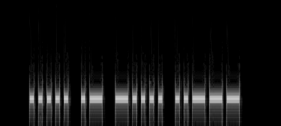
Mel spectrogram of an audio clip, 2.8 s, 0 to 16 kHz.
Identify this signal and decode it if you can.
Morse code, heard as a keyed tone, about 28 wpm, 700 Hz. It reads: 5A62
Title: Common Cut Numbers - 4-Digit 28wpm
